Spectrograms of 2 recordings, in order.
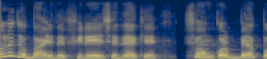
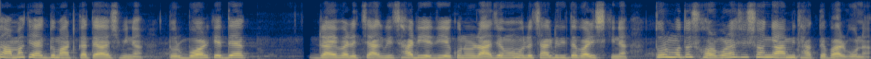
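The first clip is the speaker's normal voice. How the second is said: ordinary delivery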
